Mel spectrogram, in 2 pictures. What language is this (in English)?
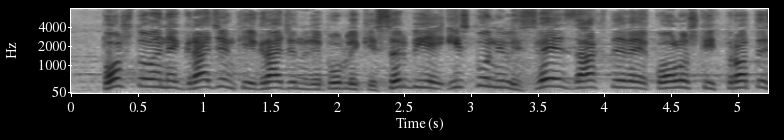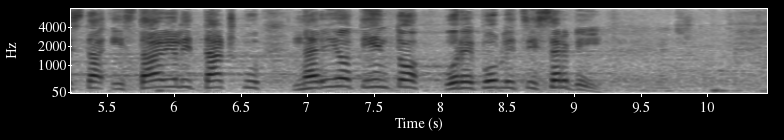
Serbian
